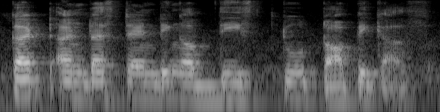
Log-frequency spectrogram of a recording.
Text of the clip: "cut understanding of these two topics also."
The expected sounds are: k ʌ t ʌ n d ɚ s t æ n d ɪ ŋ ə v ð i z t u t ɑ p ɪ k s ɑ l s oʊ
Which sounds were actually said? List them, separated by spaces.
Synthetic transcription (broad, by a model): k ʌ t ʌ n d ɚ s t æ n d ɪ ŋ ə v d i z t u t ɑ p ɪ k ʌ l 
